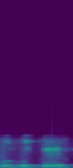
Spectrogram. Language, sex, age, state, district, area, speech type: Marathi, male, 45-60, Maharashtra, Raigad, rural, conversation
